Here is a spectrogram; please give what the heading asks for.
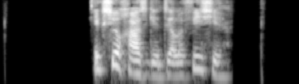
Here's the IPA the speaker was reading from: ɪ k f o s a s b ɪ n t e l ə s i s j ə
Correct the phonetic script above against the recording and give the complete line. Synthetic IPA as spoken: ɪ k s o x a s ɡ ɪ n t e l ə f i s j ə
